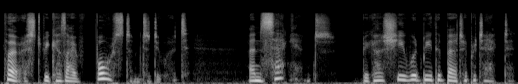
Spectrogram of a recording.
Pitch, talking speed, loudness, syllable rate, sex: 180 Hz, 195 wpm, -22 LUFS, 6.3 syllables/s, female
